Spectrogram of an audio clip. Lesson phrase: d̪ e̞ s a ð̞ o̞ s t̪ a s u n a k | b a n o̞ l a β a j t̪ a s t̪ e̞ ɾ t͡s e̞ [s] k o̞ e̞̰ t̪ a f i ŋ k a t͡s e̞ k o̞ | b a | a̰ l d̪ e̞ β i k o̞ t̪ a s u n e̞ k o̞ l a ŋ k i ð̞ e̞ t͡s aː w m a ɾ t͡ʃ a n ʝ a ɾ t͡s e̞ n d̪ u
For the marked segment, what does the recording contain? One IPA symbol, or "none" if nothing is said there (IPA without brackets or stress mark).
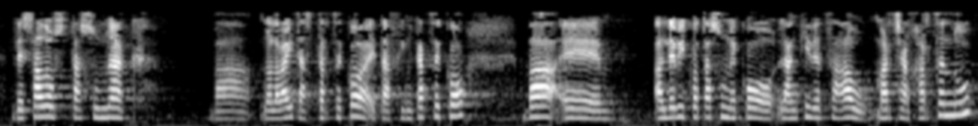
none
